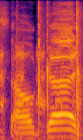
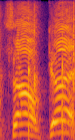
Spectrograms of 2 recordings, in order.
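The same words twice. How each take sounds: First: Said in the usual way. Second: Higher and louder, rising delight; excited praise. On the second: Real, not acted. Host cheers the poet's finished poem, higher and louder. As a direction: lift it up with real glee.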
